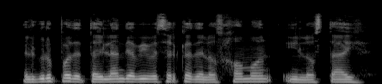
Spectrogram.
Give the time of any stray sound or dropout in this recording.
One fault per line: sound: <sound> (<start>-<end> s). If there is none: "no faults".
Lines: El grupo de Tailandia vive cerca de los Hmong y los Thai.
no faults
